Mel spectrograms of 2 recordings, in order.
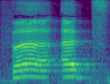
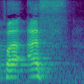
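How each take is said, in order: First: It ends in a t released with breath. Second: It ends in a hissing s sound. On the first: The speaker calls it right. "Fa'at fa'at angin keluar" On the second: The speaker calls it wrong. "jangan fa'as as as ah, salah"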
